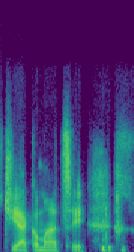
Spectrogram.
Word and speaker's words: Giacomazi: no problem mom nah the pronunciation of my last name just in case your wonder is giacomazi and i don't expect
